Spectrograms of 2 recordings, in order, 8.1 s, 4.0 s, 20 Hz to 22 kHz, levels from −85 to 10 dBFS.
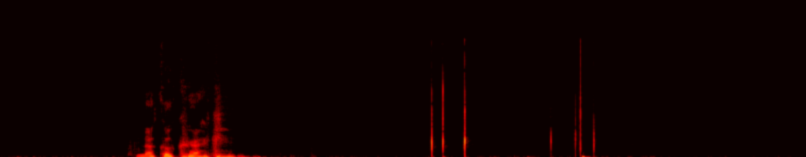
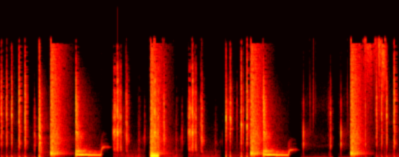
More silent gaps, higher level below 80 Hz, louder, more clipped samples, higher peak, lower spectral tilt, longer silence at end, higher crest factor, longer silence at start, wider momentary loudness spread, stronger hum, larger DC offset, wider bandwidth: neither; about the same, -52 dBFS vs -52 dBFS; second, -41 LUFS vs -22 LUFS; neither; second, -12 dBFS vs 0 dBFS; first, -5.5 dB/octave vs -1.5 dB/octave; first, 2.15 s vs 0 s; first, 34 dB vs 24 dB; first, 1.35 s vs 0.2 s; first, 17 LU vs 12 LU; neither; neither; about the same, 16 kHz vs 17.5 kHz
